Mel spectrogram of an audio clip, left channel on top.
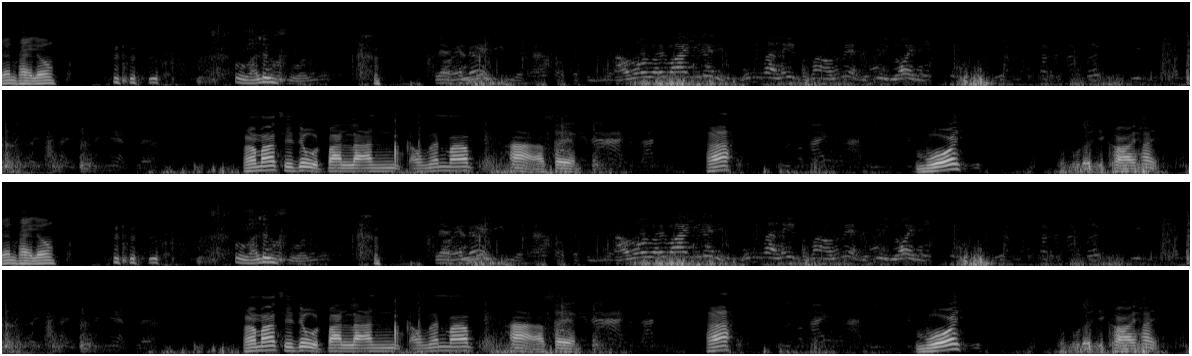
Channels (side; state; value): both; identical; correlation 1.00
